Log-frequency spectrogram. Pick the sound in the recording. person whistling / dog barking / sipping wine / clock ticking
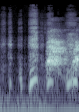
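dog barking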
